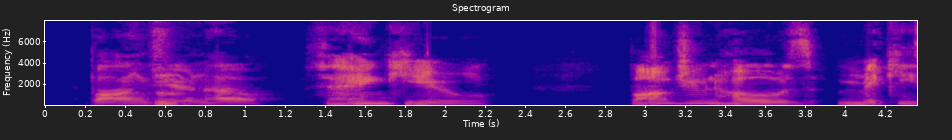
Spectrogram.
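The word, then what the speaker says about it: Bong Joon-ho: God my name's today how do you say bong junho thank you bong junho's Mickey 17 uh starring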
